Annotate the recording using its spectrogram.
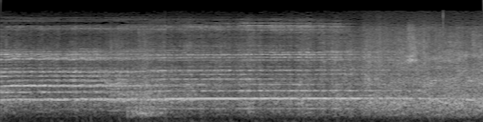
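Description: A muezzin's call to prayer (adhan) over the mosque loudspeakers: a man's voice holding one long note that fades about five seconds in.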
